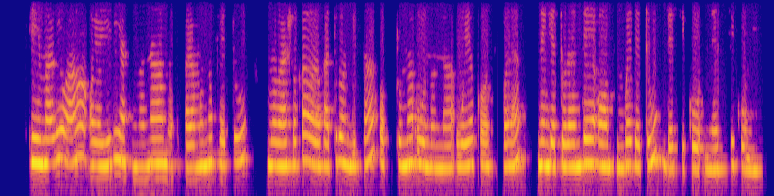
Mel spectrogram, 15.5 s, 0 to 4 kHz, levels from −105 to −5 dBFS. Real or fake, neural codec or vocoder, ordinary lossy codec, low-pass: real; none; Opus, 24 kbps; 3.6 kHz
